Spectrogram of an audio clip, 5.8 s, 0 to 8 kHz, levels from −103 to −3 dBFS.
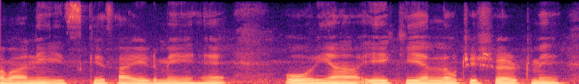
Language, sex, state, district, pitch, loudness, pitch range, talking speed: Hindi, male, Uttar Pradesh, Shamli, 130 Hz, -15 LUFS, 125-135 Hz, 125 wpm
